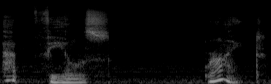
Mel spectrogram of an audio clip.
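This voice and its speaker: An actor playing the brooding, uneasy inner voice of a hero in a video game, dramatically delivered. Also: male voice, deep voice, sing-song, very slow, husky, exaggerated voice. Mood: grave.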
